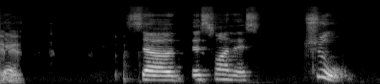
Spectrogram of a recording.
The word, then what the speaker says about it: 住: a bit difficult I don't know how to pronounce it Emily teach me how do you say this so this one is true true okay so this true what does it mean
